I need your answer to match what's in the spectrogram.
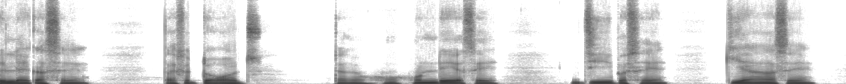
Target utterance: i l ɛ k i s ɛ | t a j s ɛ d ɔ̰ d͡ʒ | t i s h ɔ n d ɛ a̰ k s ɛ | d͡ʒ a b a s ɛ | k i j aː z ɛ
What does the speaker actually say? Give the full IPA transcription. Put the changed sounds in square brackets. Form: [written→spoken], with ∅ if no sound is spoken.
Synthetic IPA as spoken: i l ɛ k [i→a] s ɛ | t a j s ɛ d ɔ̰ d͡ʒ | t [i→a] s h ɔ n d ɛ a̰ [k→∅] s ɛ | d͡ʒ [a→i] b a s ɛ | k i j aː [z→s] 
